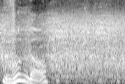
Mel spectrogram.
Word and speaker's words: Vungo: First name is B E N C A O Benau and the last name V U N G O pronounced Vongo.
